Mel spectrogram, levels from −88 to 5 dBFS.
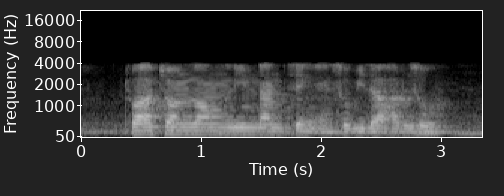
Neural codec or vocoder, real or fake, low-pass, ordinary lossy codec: none; real; 7.2 kHz; AAC, 16 kbps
